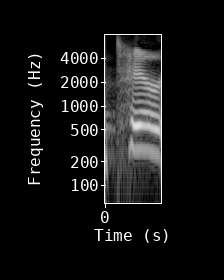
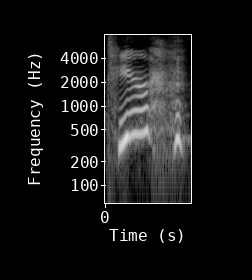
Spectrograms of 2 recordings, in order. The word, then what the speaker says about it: tear: a uniform with a tear in it and then some of you said a tear um but of course tears are when we're crying tear same spelling different pronunciation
